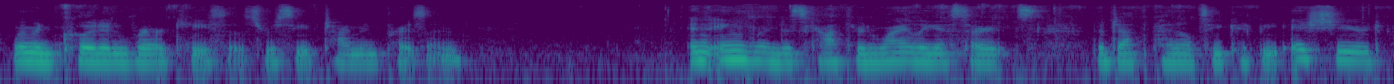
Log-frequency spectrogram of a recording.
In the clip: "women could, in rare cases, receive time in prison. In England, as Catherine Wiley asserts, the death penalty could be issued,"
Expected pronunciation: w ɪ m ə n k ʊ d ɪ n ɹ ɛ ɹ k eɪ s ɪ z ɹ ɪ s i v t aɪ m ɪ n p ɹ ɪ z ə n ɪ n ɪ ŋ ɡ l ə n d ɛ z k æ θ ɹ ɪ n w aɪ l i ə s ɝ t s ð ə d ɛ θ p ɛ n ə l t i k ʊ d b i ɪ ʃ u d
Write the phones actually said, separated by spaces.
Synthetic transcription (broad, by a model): w ɪ m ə n k ʊ d ɪ n ɹ ɛ ɹ k eɪ s ɪ z ɹ ɪ s i v t aɪ m ɪ n p ɹ ɪ z ə n ɪ n ɪ ŋ ɡ l ə n d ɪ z k æ θ ɹ ɪ n w aɪ l i ə s ɝ t s ð ə d ɛ θ p ɛ n l t i k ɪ d b i ɪ ʃ u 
